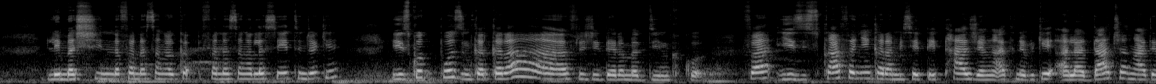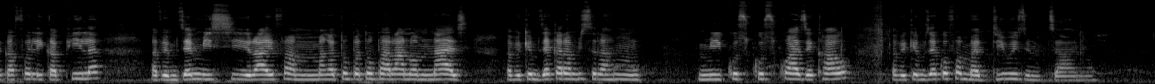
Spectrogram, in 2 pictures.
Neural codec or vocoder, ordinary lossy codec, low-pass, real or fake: vocoder, 48 kHz, 128 mel bands, Vocos; none; none; fake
